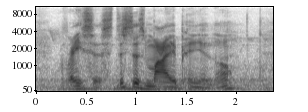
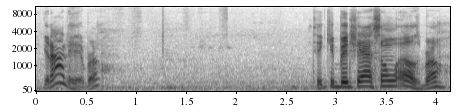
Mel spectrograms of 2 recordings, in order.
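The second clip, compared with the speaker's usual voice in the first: higher, faster brush-off; dismissive kick-out; 9 semitones higher, faster than usual. Real, not acted. Streamer throwing a troll out, fast and dismissive. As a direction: shoo the troll away.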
